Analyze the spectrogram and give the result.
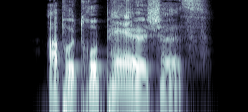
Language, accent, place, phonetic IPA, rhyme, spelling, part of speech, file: German, Germany, Berlin, [apotʁoˈpɛːɪʃəs], -ɛːɪʃəs, apotropäisches, adjective, De-apotropäisches.ogg
- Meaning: strong/mixed nominative/accusative neuter singular of apotropäisch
